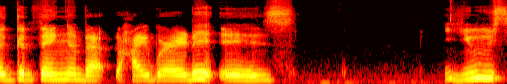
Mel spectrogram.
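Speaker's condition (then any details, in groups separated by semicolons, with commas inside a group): Friedreich's ataxia; speech changed early, voice recognition often fails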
